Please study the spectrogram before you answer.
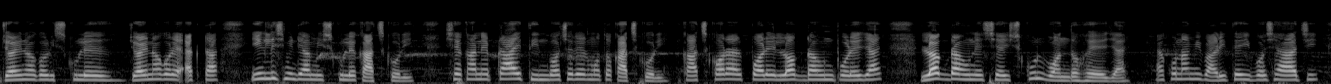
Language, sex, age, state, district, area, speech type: Bengali, female, 45-60, West Bengal, South 24 Parganas, rural, spontaneous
